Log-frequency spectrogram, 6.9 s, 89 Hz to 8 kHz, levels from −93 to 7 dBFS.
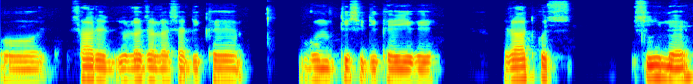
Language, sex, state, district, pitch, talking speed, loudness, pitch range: Rajasthani, male, Rajasthan, Nagaur, 105 Hz, 130 wpm, -18 LUFS, 100-115 Hz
